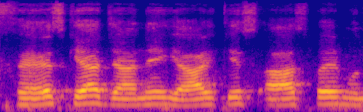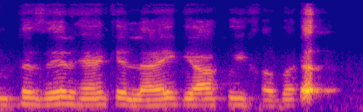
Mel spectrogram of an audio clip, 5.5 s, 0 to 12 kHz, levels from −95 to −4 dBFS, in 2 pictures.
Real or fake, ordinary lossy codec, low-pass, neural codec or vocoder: fake; Opus, 24 kbps; 10.8 kHz; vocoder, 44.1 kHz, 128 mel bands every 512 samples, BigVGAN v2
